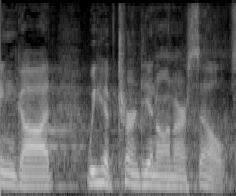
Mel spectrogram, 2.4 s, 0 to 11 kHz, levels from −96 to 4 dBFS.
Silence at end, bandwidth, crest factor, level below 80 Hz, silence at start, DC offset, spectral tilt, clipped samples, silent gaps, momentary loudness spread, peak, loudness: 0 s; 10.5 kHz; 16 dB; -66 dBFS; 0 s; under 0.1%; -7 dB/octave; under 0.1%; none; 7 LU; -8 dBFS; -25 LUFS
